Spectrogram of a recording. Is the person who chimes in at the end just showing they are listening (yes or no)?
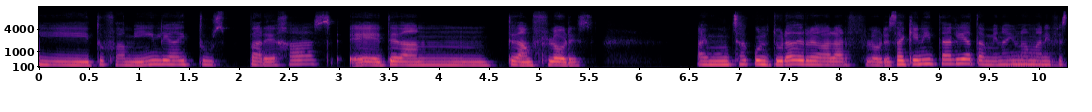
yes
